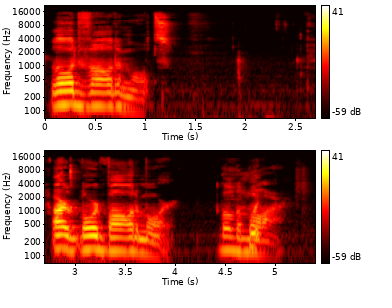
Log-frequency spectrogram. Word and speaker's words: Voldemort: Voldemort. Voldemort. Technically, you don't pronounce the last T.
